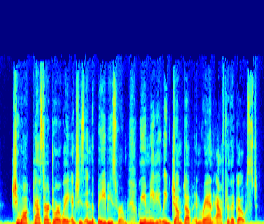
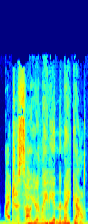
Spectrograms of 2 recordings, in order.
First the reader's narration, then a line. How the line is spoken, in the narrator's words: whispered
